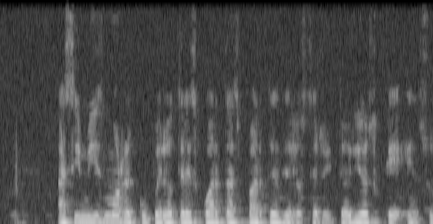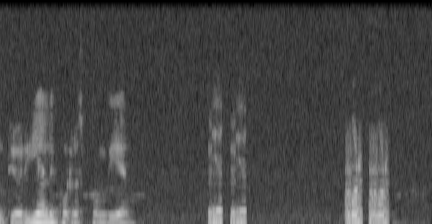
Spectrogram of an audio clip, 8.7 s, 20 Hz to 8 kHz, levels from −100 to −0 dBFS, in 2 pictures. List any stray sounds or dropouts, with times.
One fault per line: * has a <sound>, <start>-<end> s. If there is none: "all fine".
* has a laugh, 6.4-6.8 s
* has a laugh, 7.8-8.2 s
